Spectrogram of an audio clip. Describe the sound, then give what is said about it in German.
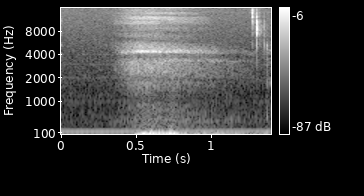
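A soft breath, a brief sighing exhale of air as someone breathes in and out a few short times, heard alone and quiet with no talking around it. “Ähm, um das so zu trainieren, stellst du dich einfach gerade an, auf deine Füße, machst deine Augen zu, schnaufst vielleicht zwei, dreimal kurz ein und aus”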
